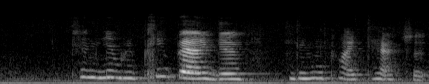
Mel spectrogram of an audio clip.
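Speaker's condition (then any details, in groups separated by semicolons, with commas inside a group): Cerebral palsy; foot drop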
